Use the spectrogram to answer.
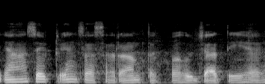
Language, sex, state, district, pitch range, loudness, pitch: Hindi, male, Bihar, Kaimur, 95-115 Hz, -19 LUFS, 100 Hz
